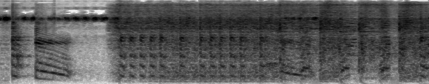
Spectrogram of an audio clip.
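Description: Background music: two quick falling-pitch sounds, then upbeat electronic dance music with a steady beat starts about a second in.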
